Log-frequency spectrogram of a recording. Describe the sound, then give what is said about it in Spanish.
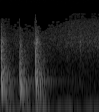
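Three quick, evenly spaced, firm knocks on a door, followed by a short stretch of quiet room tone. “Llaman a la puerta, es Munson.”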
